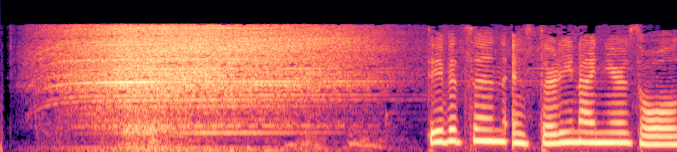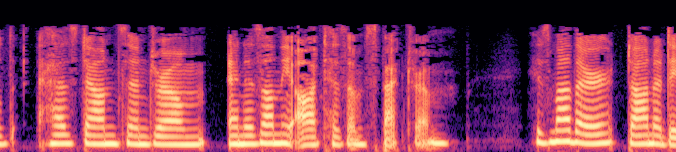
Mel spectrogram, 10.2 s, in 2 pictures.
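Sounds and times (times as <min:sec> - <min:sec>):
electric shaver running: 0:00.0 - 0:04.9
speech: 0:03.2 - 0:08.5, 0:09.1 - 0:10.1.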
